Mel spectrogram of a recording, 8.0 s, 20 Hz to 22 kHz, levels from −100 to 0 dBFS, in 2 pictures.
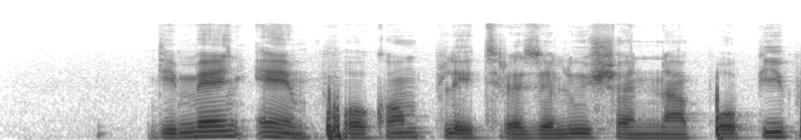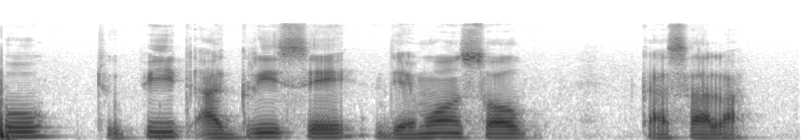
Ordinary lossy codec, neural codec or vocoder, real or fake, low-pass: none; none; real; 10.8 kHz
